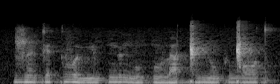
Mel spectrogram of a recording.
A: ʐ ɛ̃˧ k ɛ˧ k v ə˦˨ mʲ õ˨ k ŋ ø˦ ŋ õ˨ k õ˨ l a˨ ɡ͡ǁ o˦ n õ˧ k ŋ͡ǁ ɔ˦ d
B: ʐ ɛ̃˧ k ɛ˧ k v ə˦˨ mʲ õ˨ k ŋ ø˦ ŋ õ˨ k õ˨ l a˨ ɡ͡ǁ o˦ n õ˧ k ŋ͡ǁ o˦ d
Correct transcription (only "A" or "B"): A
